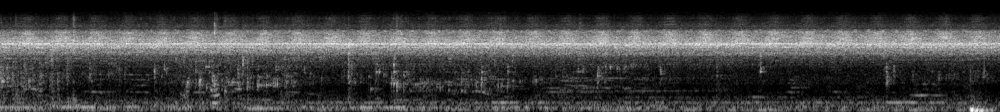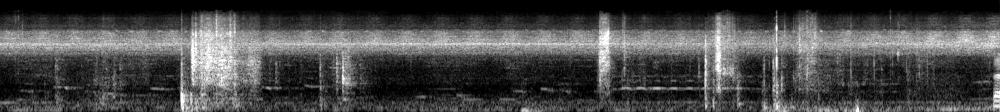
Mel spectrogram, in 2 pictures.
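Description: Used engine oil pouring from the spout of a plastic drain pan into an empty quart oil jug, a steady trickle as the drained oil is measured. A few knocks of the plastic pan being handled stand out, the loudest about twelve seconds in and several more near the end.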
